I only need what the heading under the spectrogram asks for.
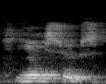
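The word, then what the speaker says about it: Ἰησοῦς: our pronunciations in the in the greek joshua would not be a hard jay it would be yah yahushua so jesus is he soos it's it's it takes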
